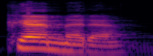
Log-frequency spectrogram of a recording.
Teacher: câmara, o A tem um som fechado.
